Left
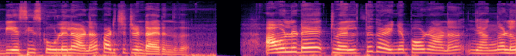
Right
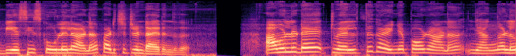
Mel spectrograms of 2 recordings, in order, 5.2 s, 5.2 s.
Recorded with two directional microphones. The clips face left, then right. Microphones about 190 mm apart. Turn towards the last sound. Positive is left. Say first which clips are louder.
# right 5 dB
turn(degrees=-50)  # may be behind; listen again after turning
